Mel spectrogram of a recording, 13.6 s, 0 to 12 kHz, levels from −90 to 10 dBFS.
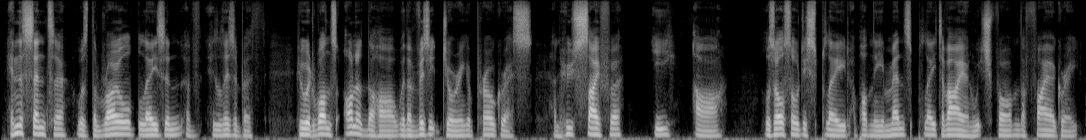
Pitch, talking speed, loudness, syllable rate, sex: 130 Hz, 175 wpm, -20 LUFS, 5.3 syllables/s, male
